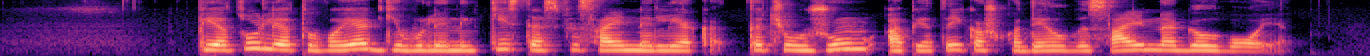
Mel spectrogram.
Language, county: Lithuanian, Panevėžys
